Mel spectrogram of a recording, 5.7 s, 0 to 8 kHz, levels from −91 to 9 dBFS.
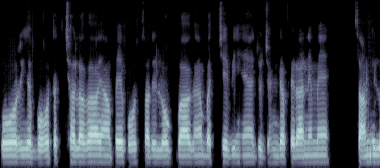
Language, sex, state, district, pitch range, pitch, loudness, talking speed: Hindi, male, Uttar Pradesh, Jyotiba Phule Nagar, 115-120 Hz, 115 Hz, -17 LUFS, 230 wpm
